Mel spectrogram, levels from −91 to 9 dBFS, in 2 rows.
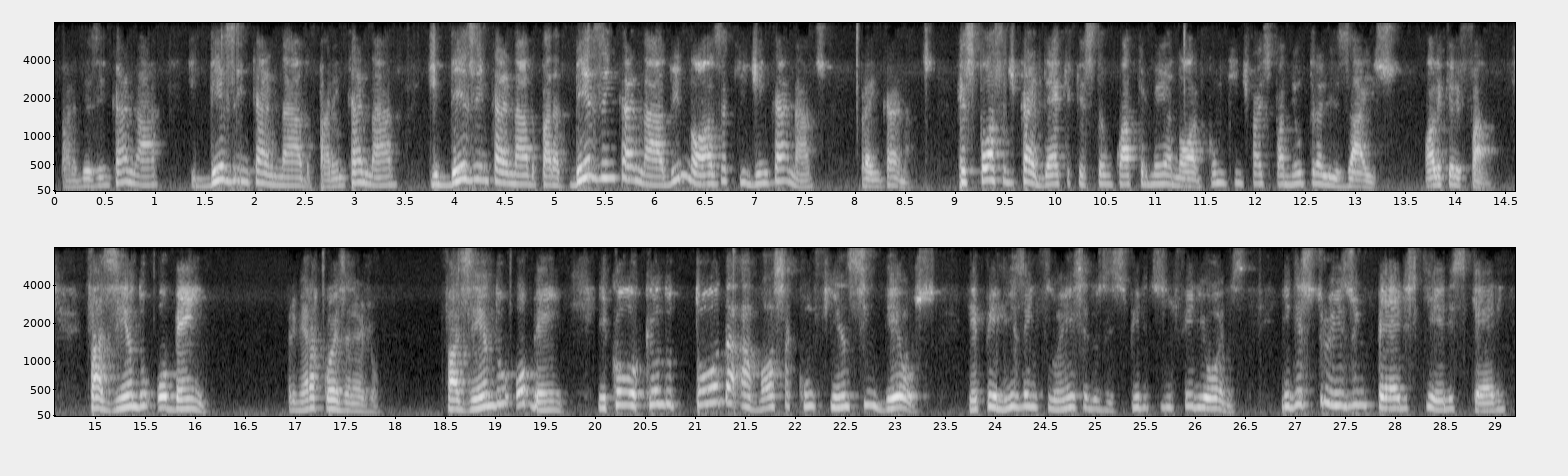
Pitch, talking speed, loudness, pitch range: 170 Hz, 135 wpm, -16 LUFS, 140-200 Hz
